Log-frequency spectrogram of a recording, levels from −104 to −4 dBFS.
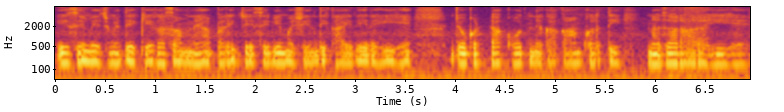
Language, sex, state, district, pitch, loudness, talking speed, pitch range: Hindi, female, Rajasthan, Jaipur, 155 Hz, -18 LUFS, 205 wpm, 140-160 Hz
